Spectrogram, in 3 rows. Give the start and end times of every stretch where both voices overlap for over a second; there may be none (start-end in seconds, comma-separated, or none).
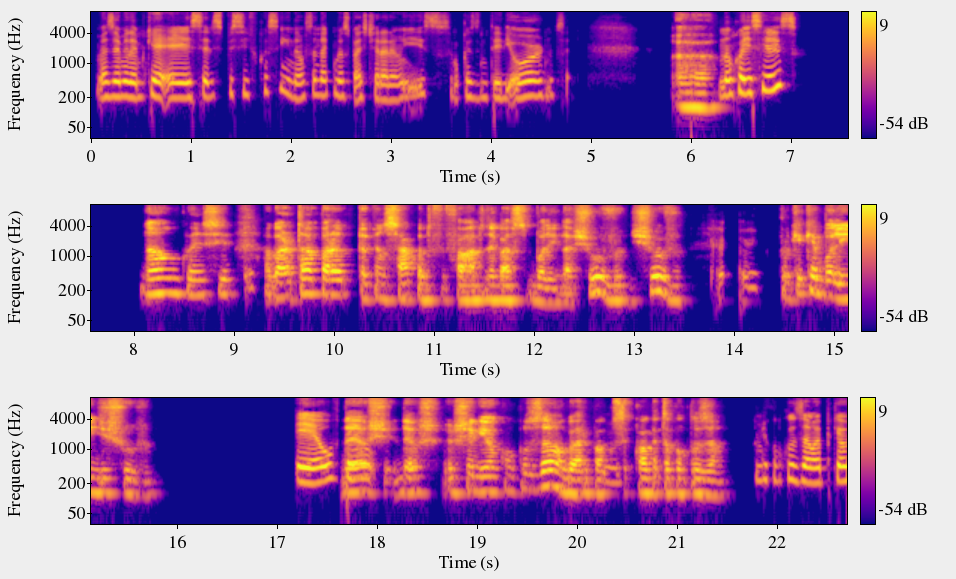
none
